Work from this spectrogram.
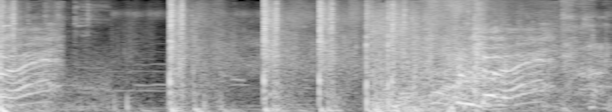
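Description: Gunfire from an MPX in the VR shooter Ghosts of Tabor: several loud, sharp shots ring out close by in quick bursts, with echoing tails and some clattering between them.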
